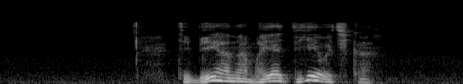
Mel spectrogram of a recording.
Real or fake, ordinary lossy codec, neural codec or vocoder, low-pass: real; none; none; 7.2 kHz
